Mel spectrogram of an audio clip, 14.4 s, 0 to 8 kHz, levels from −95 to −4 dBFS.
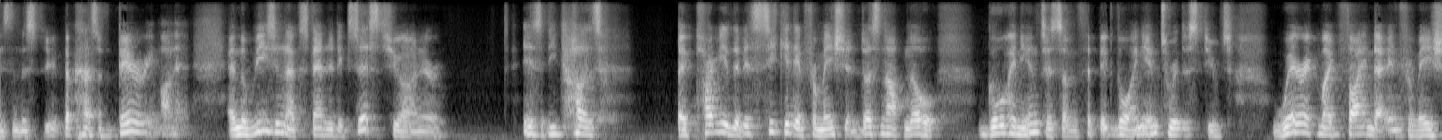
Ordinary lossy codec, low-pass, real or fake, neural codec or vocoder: AAC, 48 kbps; 7.2 kHz; fake; codec, 16 kHz, 0.5 kbps, FunCodec, trained on Chinese and English, 25 frames a second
